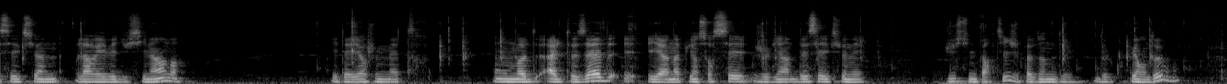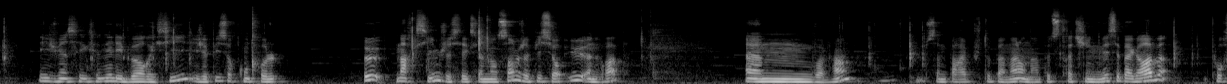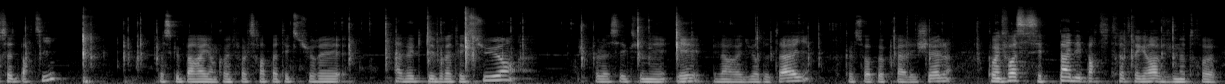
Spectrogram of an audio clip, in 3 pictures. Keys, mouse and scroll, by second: 0.0 middle click, 1.0 shift+click, 1.3 middle click, 3.8 KP_3, 4.7 alt+z, 5.6 c, 7.7 middle click, 8.6 scroll up 1, 9.1 c, 9.7 middle click, 10.0-10.5 scroll down 1, 10.5 middle click, 11.6 alt+z, 11.9 middle click, 12.2-13.0 scroll up 1, 13.0 alt+shift+click, 15.2 ctrl+e, 16.6 a, 17.7 u, 20.9 scroll down 1, 21.1 Tab, 21.2 middle click, 21.6 Tab, 25.6 KP_Divide, 26.1 alt+a, 26.4 shift+middle click, 28.2 click, 29.5 ctrl+l, 29.9 alt+a, 30.5 click, 30.6 Tab, 31.2 a, 31.6 s, 32.1 click, 32.4 s, 32.8 click, 32.9 Tab, 33.1 scroll down 1, 33.4 middle click, 33.7 alt+a, 33.9-34.3 scroll up 1, 34.3 shift+middle click, 34.7 scroll up 1, 35.1 click, 36.0 KP_Divide, 36.4 Tab, 36.6 scroll down 1.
